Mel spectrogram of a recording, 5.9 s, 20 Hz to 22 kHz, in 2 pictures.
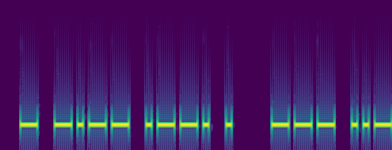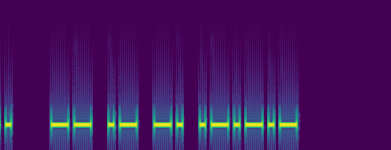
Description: Morse code, heard as a keyed tone, about 28 wpm, 700 Hz. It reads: TYPE OF MAN.
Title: Sentences from Top 1000 Words - Review Part 3 - 28wpm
